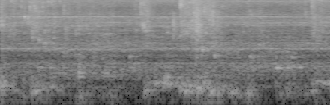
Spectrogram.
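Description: Cold water pours steadily from a tap into a sink, a close, continuous hissing splash that holds at an even level for a few seconds.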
